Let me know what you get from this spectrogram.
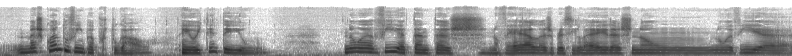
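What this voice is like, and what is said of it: European Portuguese accent. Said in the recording (Portuguese): “hoje fala português com sotaque de Portugal”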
